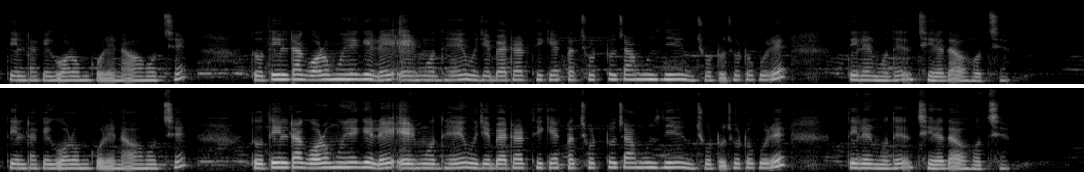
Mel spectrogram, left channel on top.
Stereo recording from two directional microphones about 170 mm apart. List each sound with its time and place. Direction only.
0.1 s speech: 5° right (ahead or behind)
